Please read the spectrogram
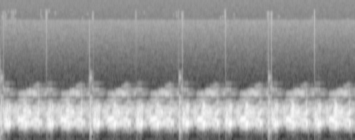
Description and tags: Abstract tape/record loop sound.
